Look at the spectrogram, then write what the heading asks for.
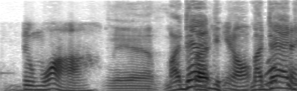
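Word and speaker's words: Dumas: Dumis. Dumis. Or as the French would call it, Dumois.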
